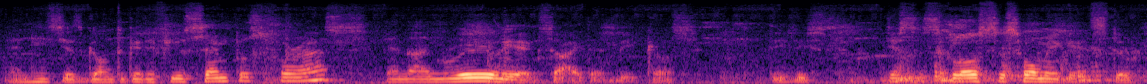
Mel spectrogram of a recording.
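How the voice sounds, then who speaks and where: A man's voice: medium pitch, very animated, measured pace, gravelly, few pauses, mellow, slight background noise, poor audio. A man from the French-speaking part of Switzerland with a Swiss accent, chatting enthusiastically on a visit to a small cheese factory. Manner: chatty, enthusiastic, switches between English and Swiss German. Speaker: vlogger's father, visiting guest. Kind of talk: casual chat on camera. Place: rural cheese factory in the bush.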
